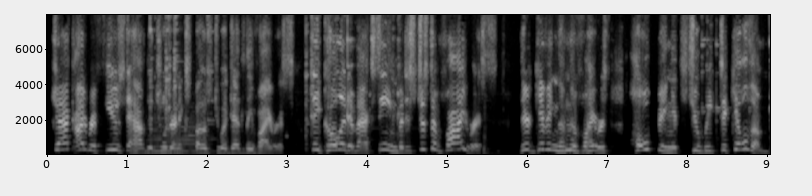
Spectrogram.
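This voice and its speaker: A woman's voice: sits high, sing-song, brisk, few pauses, sharp tone, slight background noise, heavily acted, rough recording. A woman playing an anxious, stubborn, distrustful mother in a scripted radio play. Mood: angry, defiant. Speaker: actor in a college radio play. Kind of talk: scripted radio drama acting.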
